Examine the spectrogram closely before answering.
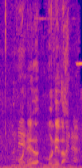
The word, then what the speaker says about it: Moneda: Moneda, with a D, moneda. We are so bad with pronunciation in Chile.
